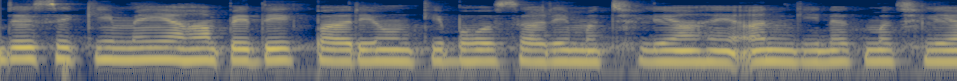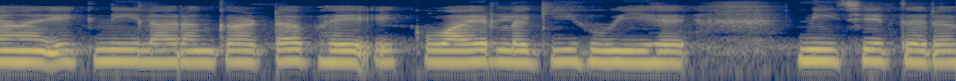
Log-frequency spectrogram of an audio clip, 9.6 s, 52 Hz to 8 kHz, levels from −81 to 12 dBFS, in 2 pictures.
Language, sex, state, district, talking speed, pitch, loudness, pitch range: Hindi, female, Chhattisgarh, Sukma, 190 wpm, 180 Hz, -15 LUFS, 175-185 Hz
